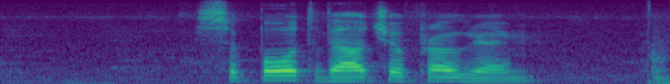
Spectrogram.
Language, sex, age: Afrikaans, male, 19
